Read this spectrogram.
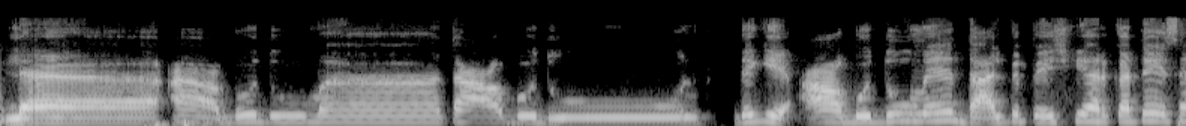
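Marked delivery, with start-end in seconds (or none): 0.0-4.6 very slow chanted recitation, vowels drawn long; Quran recitation. Shown as a demonstration. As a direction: model the verse slowly while class listens. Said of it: "آپ لوگ صرف سنیے".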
